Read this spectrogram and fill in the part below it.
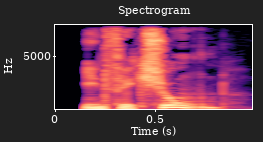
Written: INFEKTIONS

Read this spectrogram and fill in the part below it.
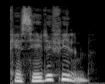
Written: kassettefilm

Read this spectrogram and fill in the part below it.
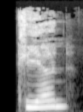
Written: klirren

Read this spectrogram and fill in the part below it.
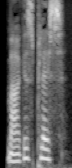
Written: markedsplads

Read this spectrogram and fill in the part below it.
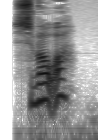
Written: svoger

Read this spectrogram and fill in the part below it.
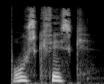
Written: bruskfisk

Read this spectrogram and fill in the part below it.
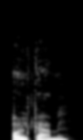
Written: oldgammel

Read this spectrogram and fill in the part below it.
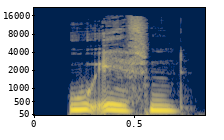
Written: ueffen

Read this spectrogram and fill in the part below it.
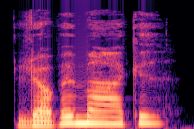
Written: loppemarked

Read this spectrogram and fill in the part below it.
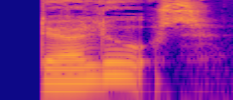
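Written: DØRLÅS

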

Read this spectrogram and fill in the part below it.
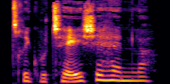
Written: trikotagehandler

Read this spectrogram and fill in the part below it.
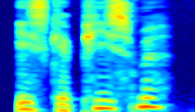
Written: eskapisme

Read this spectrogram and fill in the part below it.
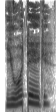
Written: jorddække

